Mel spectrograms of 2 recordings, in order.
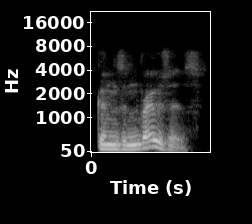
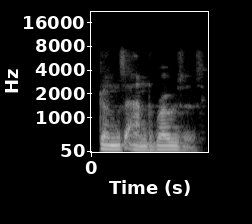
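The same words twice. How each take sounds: First: The 'and' is reduced to a weak 'un'. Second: The 'and' is said in its full form. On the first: It sounds like a rock band. The speaker calls it right. "we've got un as well, like" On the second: It doesn't sound like a rock band. The speaker calls it wrong. "We don't say"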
